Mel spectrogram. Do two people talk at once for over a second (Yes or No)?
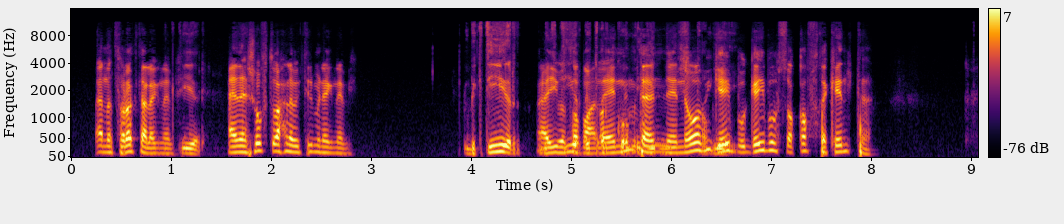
Yes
